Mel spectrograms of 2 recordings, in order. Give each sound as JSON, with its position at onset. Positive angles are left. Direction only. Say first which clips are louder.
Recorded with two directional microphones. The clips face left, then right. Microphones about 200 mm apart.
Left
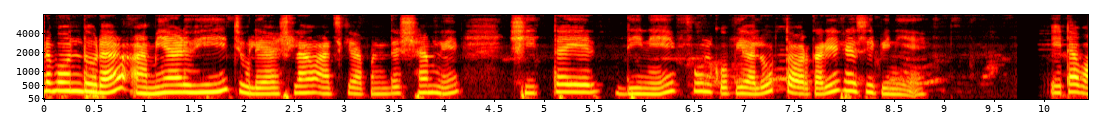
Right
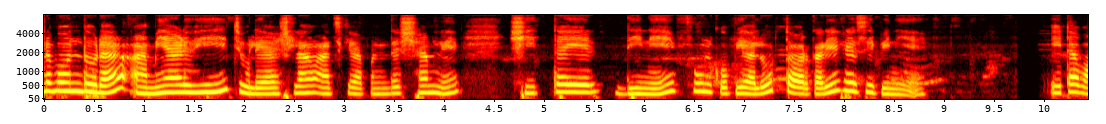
{"t": 0.0, "sound": "speech", "louder": "right 3 dB", "side_deg": -40}
{"t": 10.1, "sound": "speech", "louder": "right 4 dB", "side_deg": -30}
